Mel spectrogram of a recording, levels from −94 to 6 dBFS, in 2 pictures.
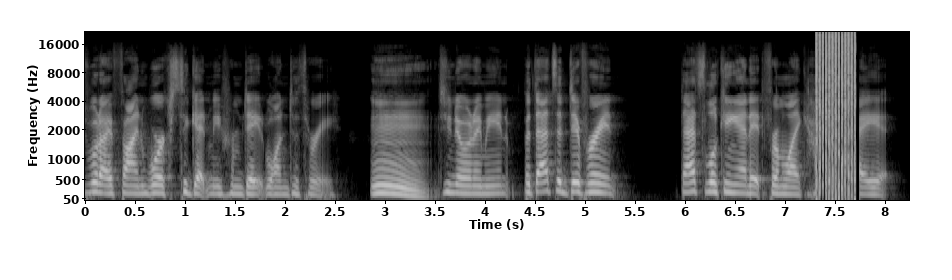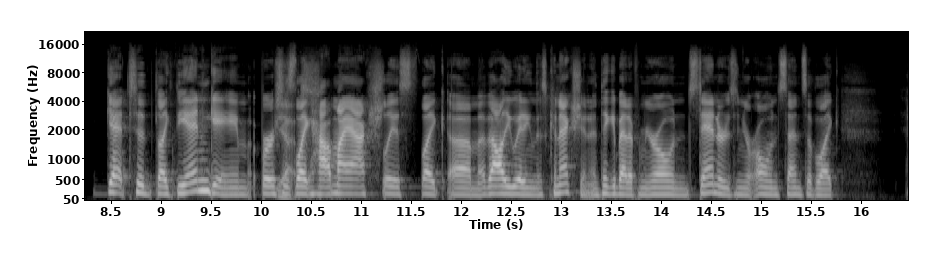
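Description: Speech, with a burst of compressed stream played as audio from 7.31 to 7.75 s, where the sound gives way to loud, chattering static. That's a Dolby Digital (AC-3) bitstream being treated as plain PCM samples instead of being decoded. Each frame comes out as a noise burst about 9.3 ms long followed by silent padding, repeating at 31.25 per second, which gives it that rhythmic chatter. The density points to a 448 kbps stream.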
